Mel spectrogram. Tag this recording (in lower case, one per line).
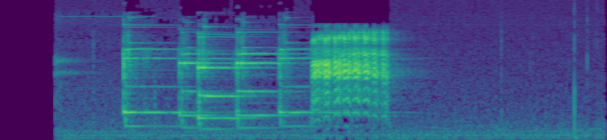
bleat
music
sheep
